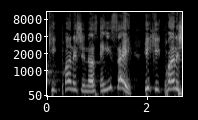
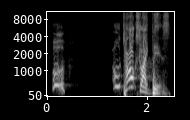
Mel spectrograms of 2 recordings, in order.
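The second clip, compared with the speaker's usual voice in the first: slow, louder rhetorical question; incredulous challenge; 7 semitones higher, 5 dB louder than usual. Real, not acted. Preacher challenging listeners about the verse's wording, incredulous. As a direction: draw it out in disbelief.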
